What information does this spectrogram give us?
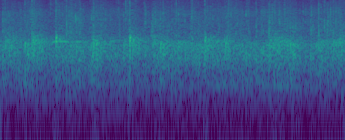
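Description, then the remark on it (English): Steady audience applause at LPR after Jenny Lin's live performance of Philip Glass piano etudes, on Philip Glass's birthday as he takes a bow, a dense wash of many hands clapping at an even level with no one speaking over it. “He's taking a bow. You can hear the crowd.”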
